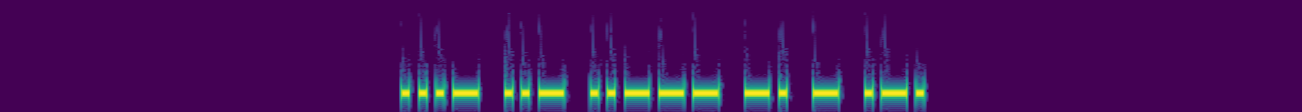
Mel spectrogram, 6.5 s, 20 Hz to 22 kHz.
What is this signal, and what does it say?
Morse code, heard as a keyed tone, about 28 wpm, 700 Hz. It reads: VU2NTR
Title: DXCC-100 Call Signs - 6 Characters - 28wpm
